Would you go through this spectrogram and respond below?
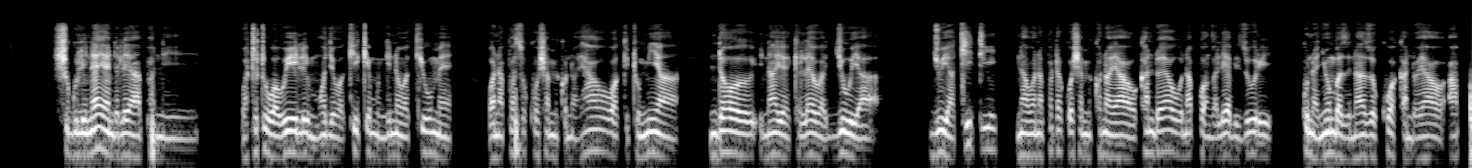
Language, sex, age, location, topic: Swahili, male, 18-24, Kisumu, health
